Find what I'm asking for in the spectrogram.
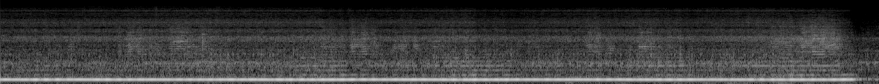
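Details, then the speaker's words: Holzmann ED400FD lathe turning a long bar to 24.85 mm diameter, with a half-millimetre depth of cut and no tailstock center. Loud, steady ringing hum near 210 Hz with light rattling. Chatter from the long unsupported overhang; a center would reduce it. "so was kommt jetzt natürlich ein bisschen dass auch relativ weit ausgespannt man könnte jetzt natürlich eine spitze gegen setzten dagegen zurück aber das lassen wir in dem fall jetzt erstmal sein"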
